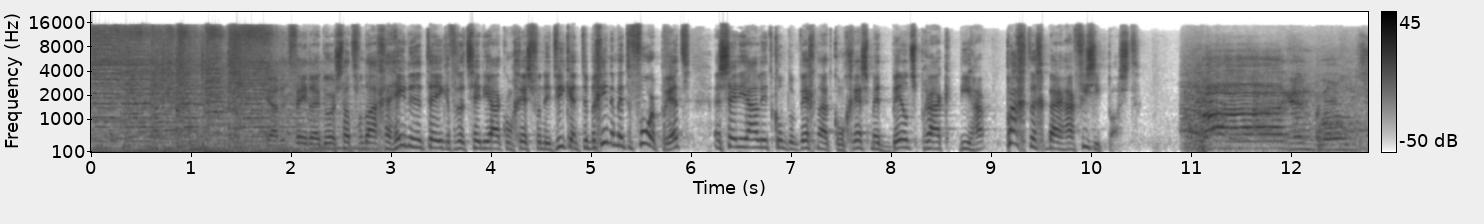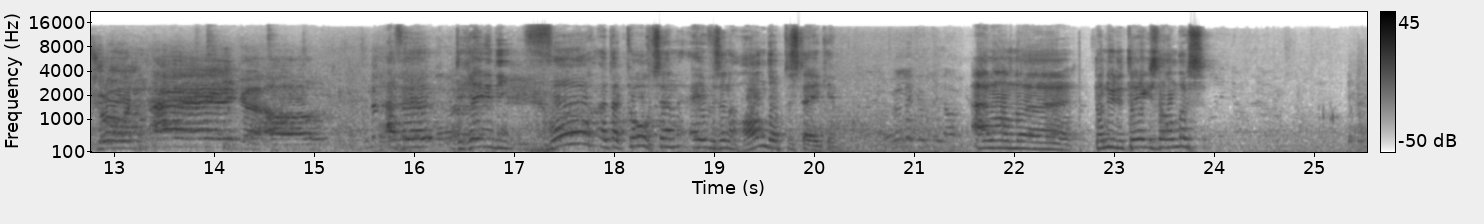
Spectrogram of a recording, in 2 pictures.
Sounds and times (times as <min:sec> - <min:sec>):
Speech: 0:01.8 - 0:10.5
Vehicle: 0:14.2 - 0:22.8.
